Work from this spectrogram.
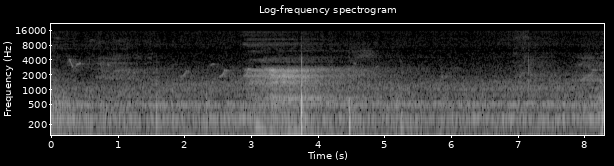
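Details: A swarm of western honey bees near a hive in scrub oaks fills the air with a steady, low droning hum of many wings, recorded in April 2022 the day after an earlier swarm, as scouts investigate a lemongrass-baited swarm trap.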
